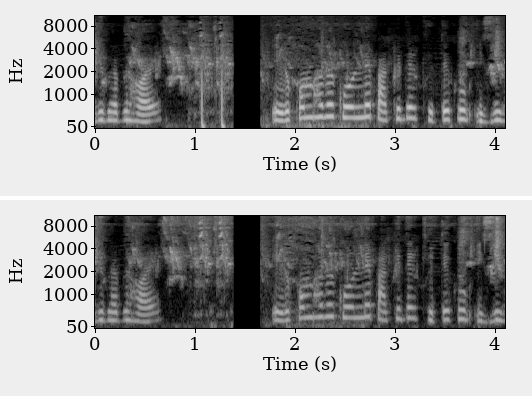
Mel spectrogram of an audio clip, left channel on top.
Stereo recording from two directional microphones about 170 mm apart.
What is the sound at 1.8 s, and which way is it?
Speech, 10° right (ahead or behind).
